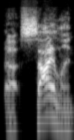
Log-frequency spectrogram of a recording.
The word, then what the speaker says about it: SLNT: That's why I'm using and I suggest you use sent silent is actually how it's pronounced there, but slnt silent.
